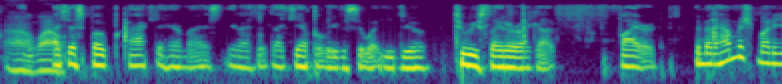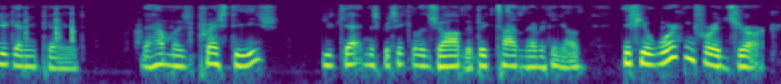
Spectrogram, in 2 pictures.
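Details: Stuttering in an adult man, a marketing executive who has a stutter.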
